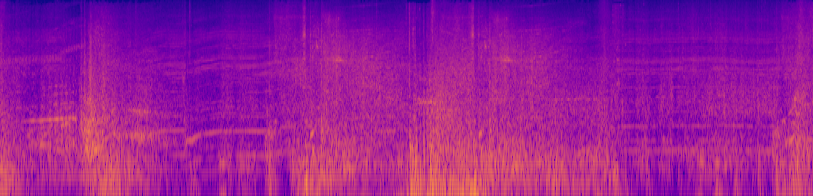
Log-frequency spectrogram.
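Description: A racing sports car engine roars at high speed, shifting through gears.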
